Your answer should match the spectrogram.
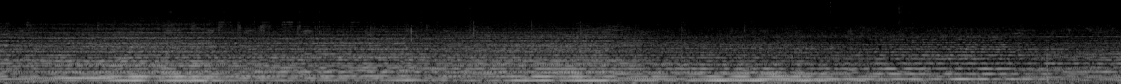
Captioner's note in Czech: Potlesk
